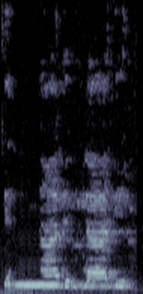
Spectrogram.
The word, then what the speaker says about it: ইন্না লিল্লাহ: জন্য আমাদের যেহেতু সবসময় এই আমাদের পড়তে হয় ইন্না লিল্লাহ, ইন্না এক আলিফ টান আছে এখানে, ইন্না লিল্লাহ, নিশ্চয়ই আমরা সকলে আল্লাহর জন্য, আমরা সবাই আল্লাহর জন্য, আল্লাহর গোলাম, আল্লাহর বান্দা।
